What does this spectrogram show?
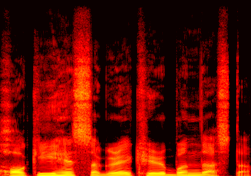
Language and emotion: Goan Konkani, neutral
